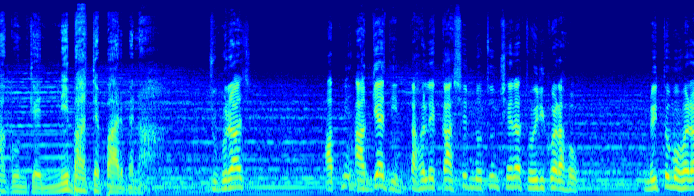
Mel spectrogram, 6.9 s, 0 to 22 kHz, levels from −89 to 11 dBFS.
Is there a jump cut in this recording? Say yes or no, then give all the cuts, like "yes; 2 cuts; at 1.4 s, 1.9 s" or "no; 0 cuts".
no; 0 cuts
